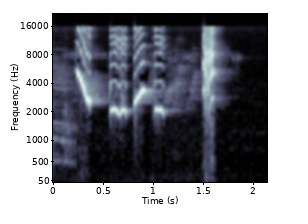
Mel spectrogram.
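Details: Orange-headed thrush in loud, open ngeplong song, used to prompt other birds to sing: a steeply falling whistle, then three short whistled notes near mid pitch and a final scratchy burst.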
